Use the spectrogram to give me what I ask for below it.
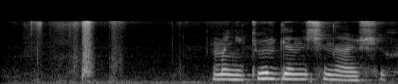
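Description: No technical faults can be heard anywhere in this speech recording. Nothing breaks into the sound at any point.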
